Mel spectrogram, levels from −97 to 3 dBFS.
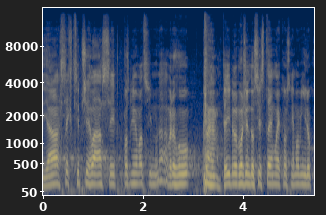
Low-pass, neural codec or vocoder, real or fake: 14.4 kHz; codec, 44.1 kHz, 3.4 kbps, Pupu-Codec; fake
